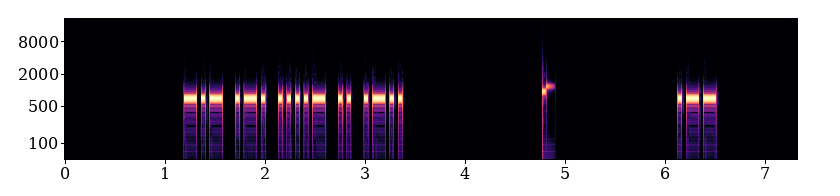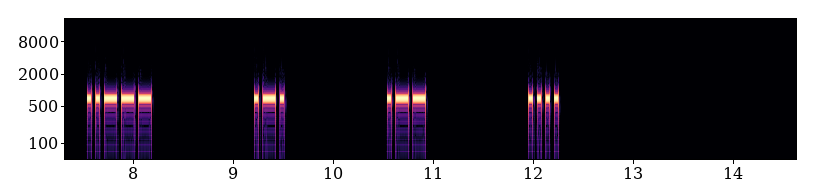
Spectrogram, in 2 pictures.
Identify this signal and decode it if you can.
Morse code, heard as a keyed tone, about 27 wpm, spaced as for 12 wpm, 700 Hz. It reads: KR4IL W2RWH
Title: USA Call Signs - 5 Characters - 8x Character Spacing - 28wpm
